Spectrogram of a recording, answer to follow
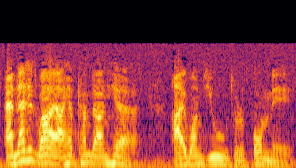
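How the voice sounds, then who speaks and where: Flippant, animated English dandy. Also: male voice, fairly high pitch, normal speed. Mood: playful. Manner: airy, breezily charming. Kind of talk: 1940s radio comedy acting. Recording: dull, noisy 1940s radio broadcast.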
